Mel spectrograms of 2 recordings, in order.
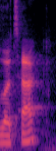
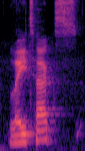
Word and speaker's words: LaTeX: sort of subset of la tech um which uh you probably you know most of you will probably know as latex um only nerds pronounce it latex but that's uh how it's pronounced um so i'm i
